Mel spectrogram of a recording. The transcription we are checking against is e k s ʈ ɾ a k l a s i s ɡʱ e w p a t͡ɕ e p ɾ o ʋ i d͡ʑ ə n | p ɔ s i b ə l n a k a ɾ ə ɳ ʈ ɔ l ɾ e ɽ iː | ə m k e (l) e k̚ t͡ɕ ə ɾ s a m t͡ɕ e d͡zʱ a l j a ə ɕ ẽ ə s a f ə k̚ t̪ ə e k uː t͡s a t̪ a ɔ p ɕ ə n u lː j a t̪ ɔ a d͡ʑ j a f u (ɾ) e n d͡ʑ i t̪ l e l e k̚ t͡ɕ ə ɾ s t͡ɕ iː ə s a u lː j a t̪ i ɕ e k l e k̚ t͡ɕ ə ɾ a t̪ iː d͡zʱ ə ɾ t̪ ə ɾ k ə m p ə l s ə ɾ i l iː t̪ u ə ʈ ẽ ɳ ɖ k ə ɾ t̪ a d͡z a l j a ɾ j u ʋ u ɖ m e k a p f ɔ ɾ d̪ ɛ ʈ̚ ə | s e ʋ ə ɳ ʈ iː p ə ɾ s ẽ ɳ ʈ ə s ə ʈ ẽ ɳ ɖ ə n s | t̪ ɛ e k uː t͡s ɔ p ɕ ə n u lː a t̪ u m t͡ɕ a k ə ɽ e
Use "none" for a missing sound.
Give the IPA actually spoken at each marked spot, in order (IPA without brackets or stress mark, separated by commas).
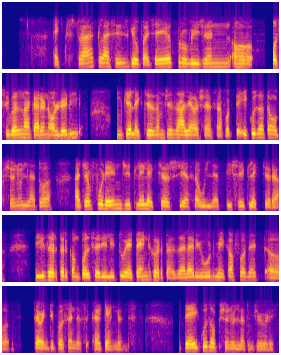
l, ɽ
